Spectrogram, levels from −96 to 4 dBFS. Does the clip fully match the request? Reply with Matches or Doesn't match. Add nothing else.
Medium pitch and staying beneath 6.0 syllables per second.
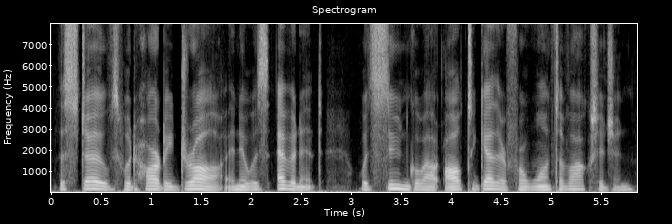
Matches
